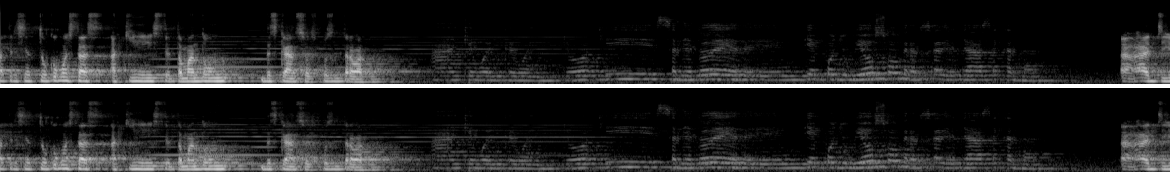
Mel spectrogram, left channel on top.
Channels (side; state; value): both; normal; correlation 0.66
